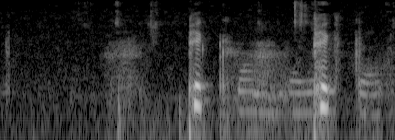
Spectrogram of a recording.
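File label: "pick", spoken word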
